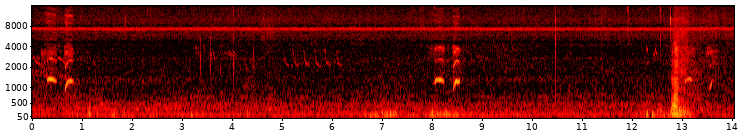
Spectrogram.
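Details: Baby macaque named Nui Simon cries out for a hug: short, high squeaky cries in quick pairs near the start, again around eight seconds, and once more near the end, over low rustling and handling noise.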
